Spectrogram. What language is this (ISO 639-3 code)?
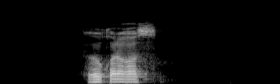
bak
